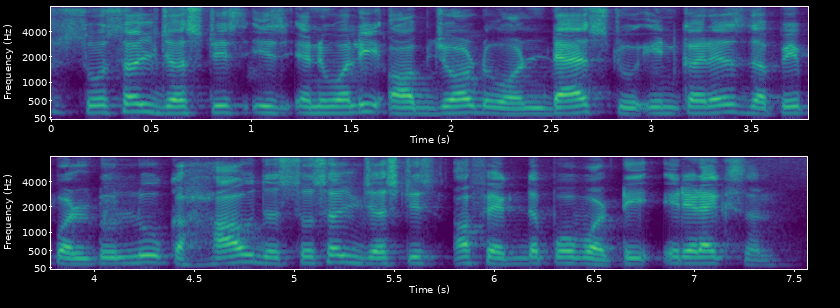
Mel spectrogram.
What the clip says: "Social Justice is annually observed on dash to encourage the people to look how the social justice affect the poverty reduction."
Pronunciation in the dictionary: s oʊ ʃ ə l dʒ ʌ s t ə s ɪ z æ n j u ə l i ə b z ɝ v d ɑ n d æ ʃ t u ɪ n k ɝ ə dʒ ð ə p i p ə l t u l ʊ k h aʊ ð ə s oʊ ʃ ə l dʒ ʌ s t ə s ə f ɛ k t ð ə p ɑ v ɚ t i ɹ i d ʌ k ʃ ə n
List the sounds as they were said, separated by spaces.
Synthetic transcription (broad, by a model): s oʊ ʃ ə l dʒ ʌ s t ə s ɪ z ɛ n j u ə l i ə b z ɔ b d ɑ n d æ s t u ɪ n k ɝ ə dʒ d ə p i p ə l t u l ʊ k h aʊ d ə s oʊ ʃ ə l dʒ ʌ s t ə s ə f ɛ k t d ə p ɑ v ɚ t i ɹ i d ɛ k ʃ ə n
